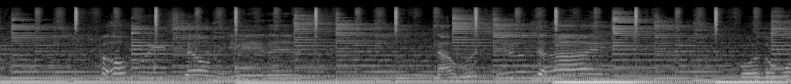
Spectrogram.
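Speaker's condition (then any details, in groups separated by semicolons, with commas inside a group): No condition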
